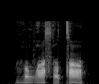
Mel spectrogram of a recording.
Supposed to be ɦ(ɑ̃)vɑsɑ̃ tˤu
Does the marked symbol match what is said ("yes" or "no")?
no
